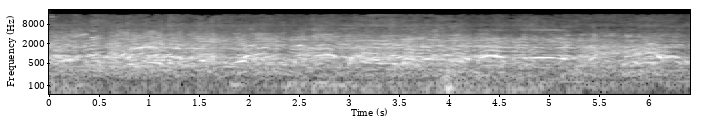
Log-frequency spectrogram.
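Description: A large crowd of men shouts outdoors.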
